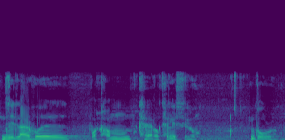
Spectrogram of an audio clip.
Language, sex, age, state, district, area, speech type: Assamese, male, 30-45, Assam, Sivasagar, urban, spontaneous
